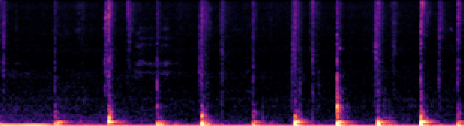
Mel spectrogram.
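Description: Wooden-block rubber stamps pressed down one after another onto a padded car sun shade on a tabletop: about nine sharp taps, unevenly spaced around half a second apart, each with a brief low thud.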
